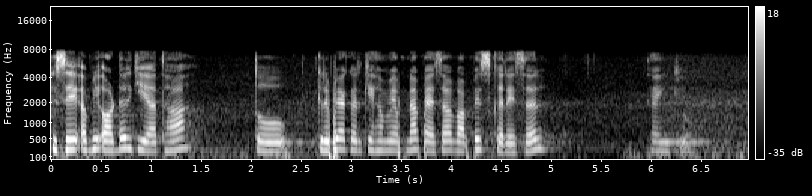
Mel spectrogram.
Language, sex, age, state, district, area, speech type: Hindi, female, 60+, Rajasthan, Jodhpur, urban, spontaneous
